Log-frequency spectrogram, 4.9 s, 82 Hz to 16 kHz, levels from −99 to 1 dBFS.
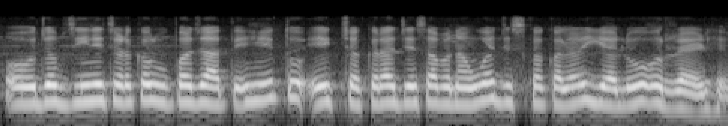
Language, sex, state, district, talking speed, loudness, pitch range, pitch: Hindi, female, Bihar, Sitamarhi, 260 wpm, -19 LUFS, 215-230 Hz, 225 Hz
